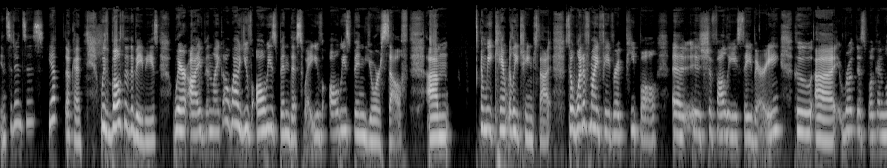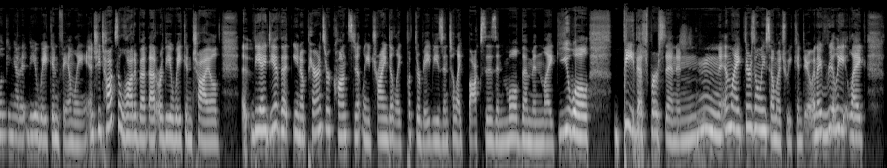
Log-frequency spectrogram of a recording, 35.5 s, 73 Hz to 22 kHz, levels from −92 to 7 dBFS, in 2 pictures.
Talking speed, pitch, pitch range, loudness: 175 wpm, 225 Hz, 195-260 Hz, -22 LUFS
